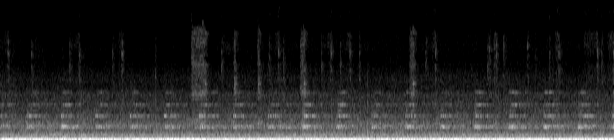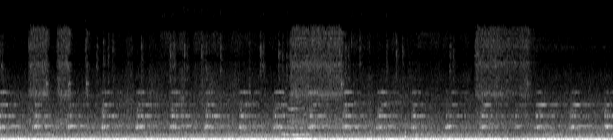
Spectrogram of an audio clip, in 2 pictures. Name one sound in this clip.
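A train rumbles steadily as it rolls slowly along the track.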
